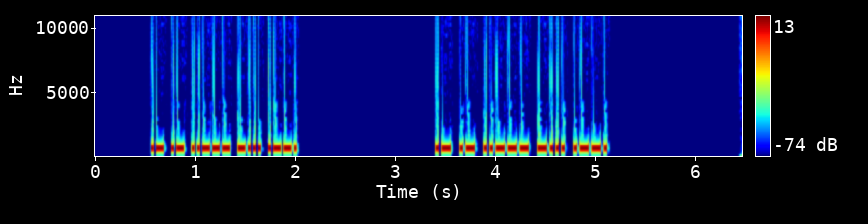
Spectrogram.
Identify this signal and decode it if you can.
Morse code, heard as a keyed tone, about 52 wpm, 700 Hz. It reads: AA2BP AA2BP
